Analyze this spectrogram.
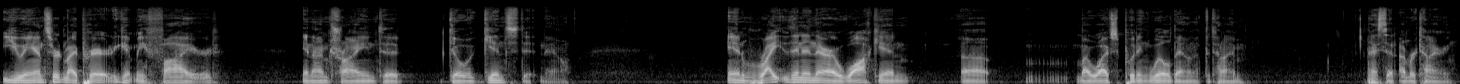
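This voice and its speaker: A man's voice: sits low, steady tone, measured pace, pauses often. A middle-aged man, a former football player co-hosting a podcast, earnestly telling a personal story in casual chat.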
